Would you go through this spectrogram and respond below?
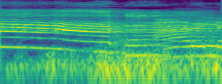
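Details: Baby girl crying during a health care procedure in a lab, adult offering chocolate; loud, high-pitched distressed wailing with falling pitch.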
